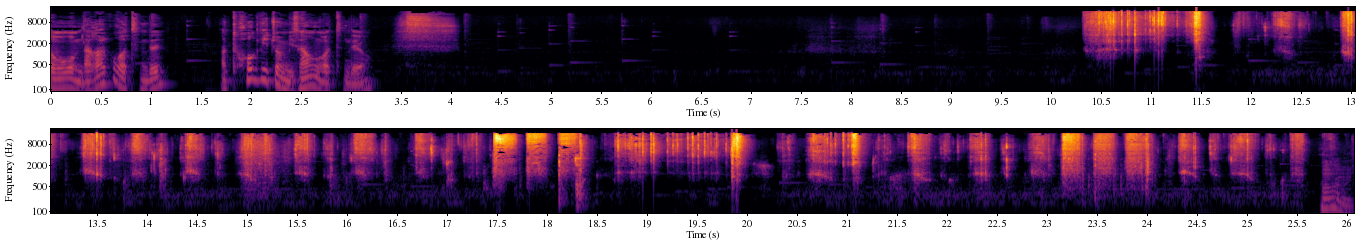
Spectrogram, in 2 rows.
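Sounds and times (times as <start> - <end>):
sugar cane crunching in teeth: 10.3 - 25.7.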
